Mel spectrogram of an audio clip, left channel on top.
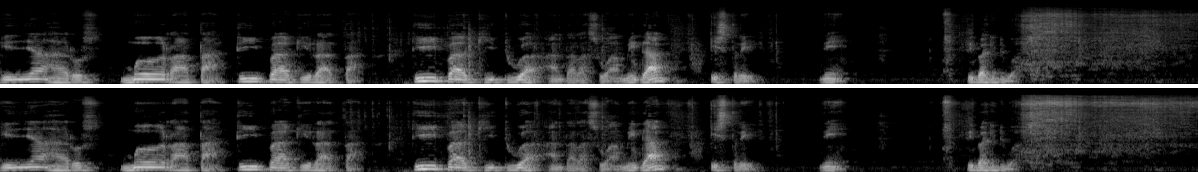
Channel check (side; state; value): both; normal; correlation 0.71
